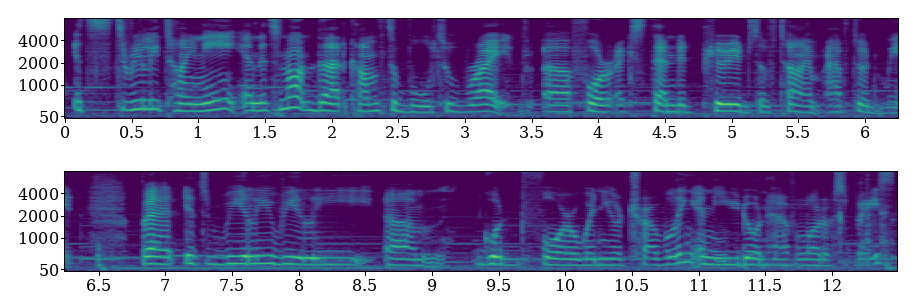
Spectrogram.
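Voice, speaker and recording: A woman vlogger chatting casually as she shows stationery on her desk, her voice a bit congested from a cold, with many fillers and restarts. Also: medium pitch. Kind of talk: casual show-and-tell chat. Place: indoors at a desk.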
